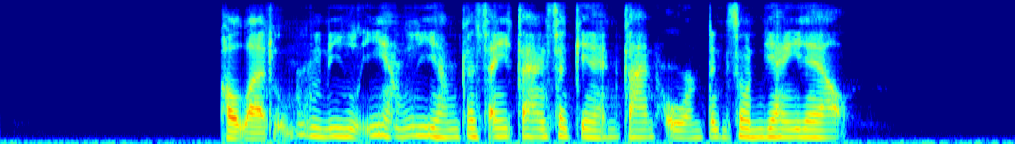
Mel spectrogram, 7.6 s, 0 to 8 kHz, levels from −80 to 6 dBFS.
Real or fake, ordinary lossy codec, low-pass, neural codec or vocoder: fake; none; 7.2 kHz; autoencoder, 22.05 kHz, a latent of 192 numbers a frame, VITS, trained on many speakers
